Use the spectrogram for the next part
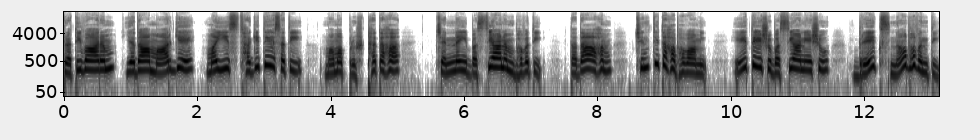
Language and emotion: Sanskrit, fearful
